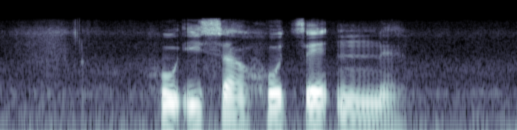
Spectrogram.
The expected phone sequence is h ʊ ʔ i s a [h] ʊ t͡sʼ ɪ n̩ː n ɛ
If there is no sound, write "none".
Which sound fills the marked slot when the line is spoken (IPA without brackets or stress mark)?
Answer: h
